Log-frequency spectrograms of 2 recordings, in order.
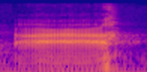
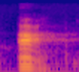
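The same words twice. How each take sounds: First: The vowel is said with a creaky voice. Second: The vowel is said with a smooth voice.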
